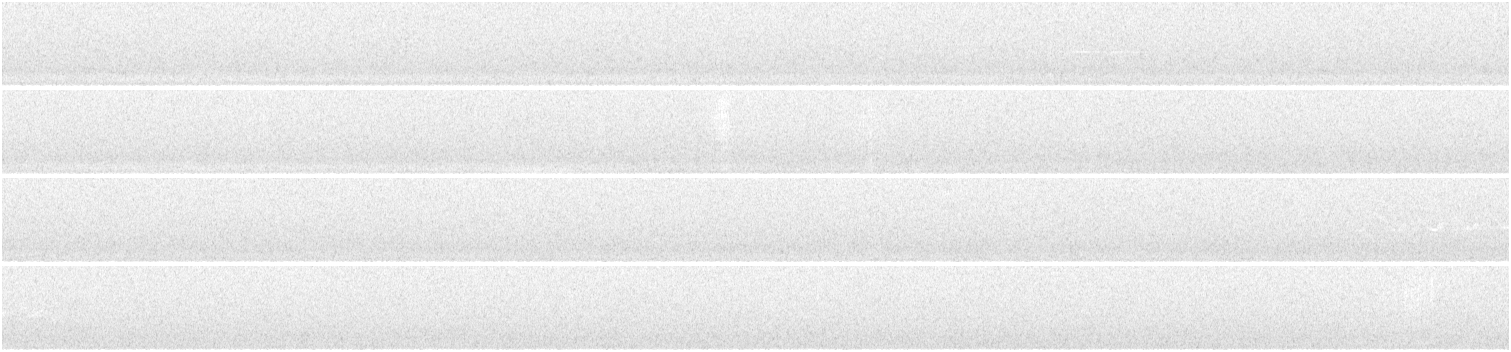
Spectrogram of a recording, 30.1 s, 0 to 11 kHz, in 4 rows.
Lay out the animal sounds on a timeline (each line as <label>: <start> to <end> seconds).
Yellow-rumped Warbler (Setophaga coronata): 21.8 to 23.1 seconds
